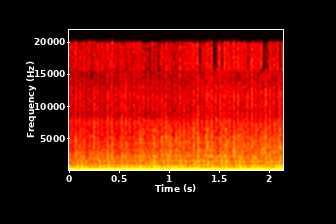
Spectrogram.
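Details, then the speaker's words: Diesel at steady idle right after fuel injection pump synchronisation/timing, engine not yet very hot: even low clatter with no hunting or misfire and zero smoke. Engine sounds healthy. "ça y est j'ai fait toute ma synchro de pompe ça tour r ça fume pas zéro fumé et encore là les pas très chaud la voit"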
